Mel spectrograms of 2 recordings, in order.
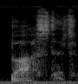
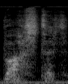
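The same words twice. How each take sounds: First: It is said in a posh upper-class English accent. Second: It is said forcefully in a northern Lancashire accent. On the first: "the upper class" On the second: "the powerful Lancashire bastard"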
